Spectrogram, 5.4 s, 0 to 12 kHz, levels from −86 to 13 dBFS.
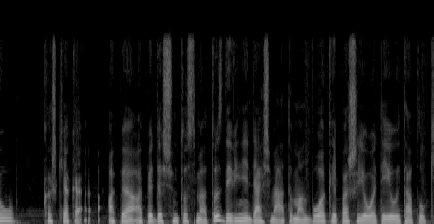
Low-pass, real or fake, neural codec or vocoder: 9.9 kHz; fake; vocoder, 22.05 kHz, 80 mel bands, Vocos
